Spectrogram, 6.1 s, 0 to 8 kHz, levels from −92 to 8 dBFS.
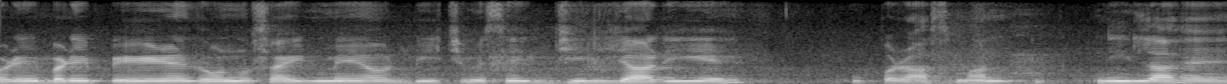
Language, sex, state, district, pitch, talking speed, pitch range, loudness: Hindi, female, Punjab, Pathankot, 165 Hz, 185 wpm, 160-170 Hz, -16 LUFS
